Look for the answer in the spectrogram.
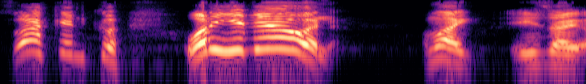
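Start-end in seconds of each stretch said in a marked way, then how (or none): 0.0-1.7 loud high yell across the yard. Retold or imitated. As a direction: yell at the driver blocking the pit. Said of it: "yell at him".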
